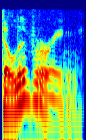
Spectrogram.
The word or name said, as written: delivering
